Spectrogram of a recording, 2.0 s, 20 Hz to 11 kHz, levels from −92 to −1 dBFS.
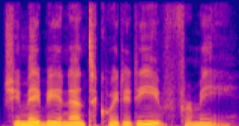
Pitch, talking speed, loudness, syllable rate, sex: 185 Hz, 240 wpm, -18 LUFS, 6.4 syllables/s, female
